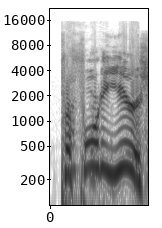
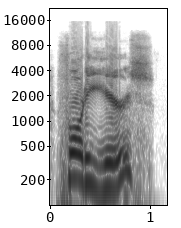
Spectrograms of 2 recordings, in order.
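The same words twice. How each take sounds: First: Higher, louder "forty" hammered in disbelief; incredulous emphasis. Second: Said in the usual way. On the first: Real, not acted. Radio guest mocking the economist's answer, incredulous stress. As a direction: punch "forty years" like you can't believe it.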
